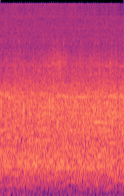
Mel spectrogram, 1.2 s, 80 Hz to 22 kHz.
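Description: A rugby league sevens crowd applauding a Leeds try in 1992, a dense, steady wash of clapping from a large stadium audience.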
